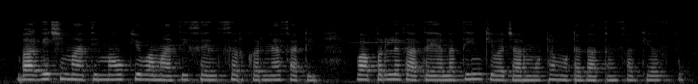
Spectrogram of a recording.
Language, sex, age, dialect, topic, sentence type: Marathi, female, 31-35, Northern Konkan, agriculture, statement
